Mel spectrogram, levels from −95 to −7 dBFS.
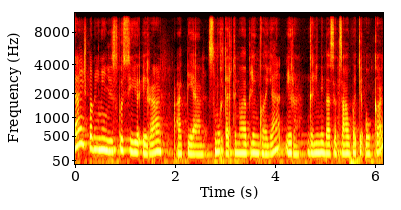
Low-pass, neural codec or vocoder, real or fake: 10.8 kHz; codec, 44.1 kHz, 2.6 kbps, SNAC; fake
